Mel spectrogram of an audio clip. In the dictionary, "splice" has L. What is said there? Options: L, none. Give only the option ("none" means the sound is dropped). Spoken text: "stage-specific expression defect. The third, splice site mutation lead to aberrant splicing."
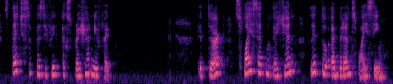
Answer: none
